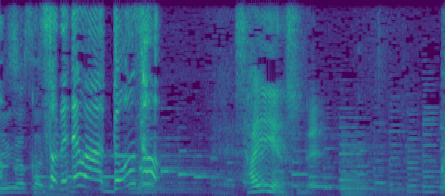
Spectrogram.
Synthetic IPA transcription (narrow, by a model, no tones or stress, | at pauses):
soɾe̞d̪e̞βad̪o̞ːzo | saiẽɰ̃sɨd̪ḛ | k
